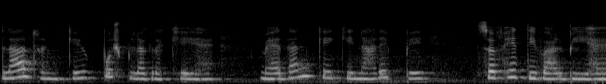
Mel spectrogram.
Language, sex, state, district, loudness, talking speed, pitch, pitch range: Hindi, female, Bihar, Bhagalpur, -33 LUFS, 150 wpm, 270 Hz, 255-300 Hz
